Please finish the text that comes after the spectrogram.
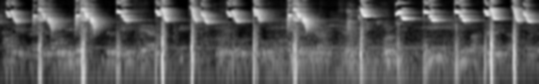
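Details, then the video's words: Canary singing in the 'estralado' song style: harsh, crackling, downward-sweeping high notes repeated about twice a second, with sharp clicking cracks between phrases and a brief pause midway. "CANÁRIO CANTO ESTRALADO"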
